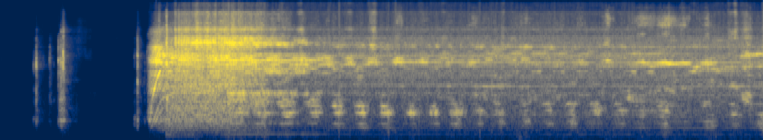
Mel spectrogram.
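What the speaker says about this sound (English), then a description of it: "what I'm going to use is a flap wheel so I can skim over top of the sheet metal here to expose where the spot welds are" A flap wheel grinds over sheet metal on a vehicle frame to expose spot welds: a few faint taps, then a loud sustained whirring grind starting abruptly and running steadily to the end.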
